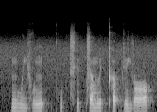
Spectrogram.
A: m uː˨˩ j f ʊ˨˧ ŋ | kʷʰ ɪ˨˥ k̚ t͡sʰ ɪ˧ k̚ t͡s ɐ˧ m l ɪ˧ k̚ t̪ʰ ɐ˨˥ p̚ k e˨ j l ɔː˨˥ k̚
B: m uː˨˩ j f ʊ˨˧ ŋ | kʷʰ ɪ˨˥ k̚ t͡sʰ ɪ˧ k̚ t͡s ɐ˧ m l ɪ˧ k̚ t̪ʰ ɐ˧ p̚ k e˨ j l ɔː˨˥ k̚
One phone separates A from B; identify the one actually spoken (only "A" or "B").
A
